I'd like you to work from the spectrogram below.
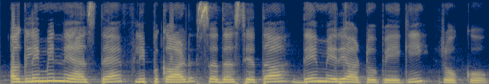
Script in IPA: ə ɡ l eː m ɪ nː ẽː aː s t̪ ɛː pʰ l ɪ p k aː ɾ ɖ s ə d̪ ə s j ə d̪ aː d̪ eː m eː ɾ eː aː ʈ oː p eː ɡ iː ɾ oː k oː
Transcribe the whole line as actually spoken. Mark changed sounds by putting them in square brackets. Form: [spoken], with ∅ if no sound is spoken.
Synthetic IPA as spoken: ə ɡ l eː m ɪ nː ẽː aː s t̪ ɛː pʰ l ɪ p k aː ɾ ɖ s ə d̪ ə s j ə [t̪] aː d̪ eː m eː ɾ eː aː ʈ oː p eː ɡ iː ɾ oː k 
